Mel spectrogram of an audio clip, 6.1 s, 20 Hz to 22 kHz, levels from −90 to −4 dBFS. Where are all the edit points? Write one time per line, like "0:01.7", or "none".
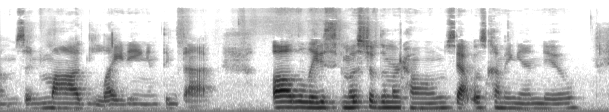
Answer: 0:01.8
0:03.4
0:04.0
0:04.5
0:04.9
